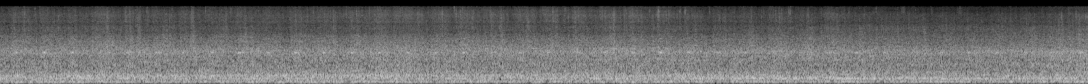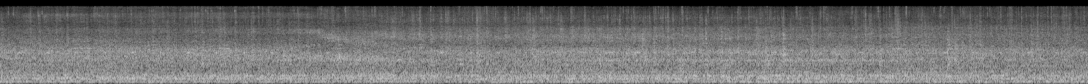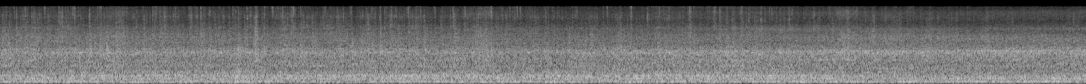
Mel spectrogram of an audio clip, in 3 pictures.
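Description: Turmeric grinding machine running with a steady, loud mechanical hum and rattle as dried turmeric fingers are fed into its hopper and ground.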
